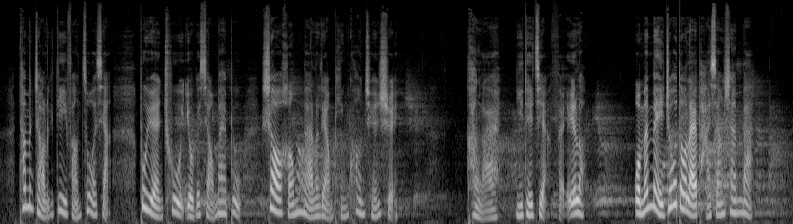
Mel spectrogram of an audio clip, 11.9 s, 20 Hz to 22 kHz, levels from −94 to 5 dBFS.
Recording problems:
echo of what is said; faint; from 2.5 s on; 370 ms later, 20 dB below the speech

